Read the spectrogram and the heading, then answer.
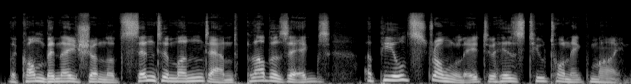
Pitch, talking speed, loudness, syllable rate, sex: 130 Hz, 125 wpm, -18 LUFS, 4.2 syllables/s, male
